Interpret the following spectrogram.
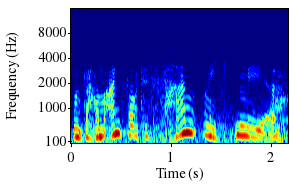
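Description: Radio play: frightened, dependent youngster, very high voice, rumbling background. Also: female voice, very animated, moderate pace. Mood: uneasy. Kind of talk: German radio drama acting. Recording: muffled, with rumbling noise.

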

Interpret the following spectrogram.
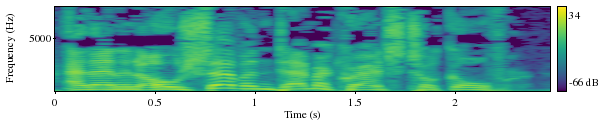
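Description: A man's voice: high voice, animated, fairly quick, a bit bright, dry recording, clean studio sound. Blunt, exasperated radio host man. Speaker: radio talk show host. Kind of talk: political call-in talk radio.

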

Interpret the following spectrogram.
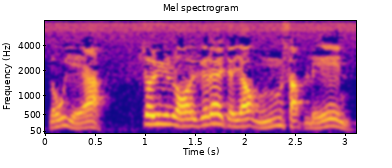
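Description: A woman voicing an obedient male household servant in a radio drama, who answers his master dutifully and calls out loudly to passers-by. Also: lowish voice, expressive, moderate pace, breathy edge. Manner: dutiful, then loud calling out.

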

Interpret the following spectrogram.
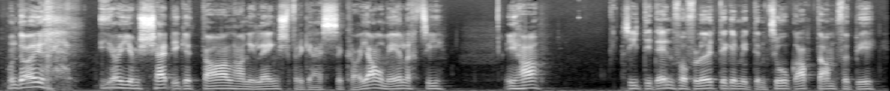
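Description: Low-voiced, cynical old Swiss man. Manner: halting, blunt, world-weary monologue. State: in pain, short of breath. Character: ailing, ruthless old rich returned emigrant, cynical. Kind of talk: radio drama acting in Swiss-coloured German.

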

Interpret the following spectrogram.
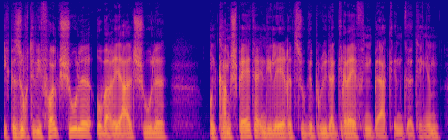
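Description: An actor playing a formal German merchant in a documentary radio drama, reading out a letter in a measured, matter-of-fact way. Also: male voice, sits low, no room sound, lightly acted. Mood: formal, polite.

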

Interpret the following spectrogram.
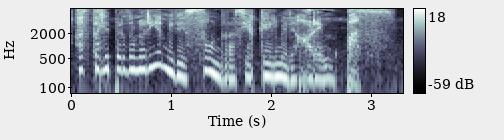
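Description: A woman's voice: medium pitch, expressive, a little mellow, slightly rough. An actress playing a troubled, proud young woman in love in a radio drama, speaking earnestly. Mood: tender, wistful. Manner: deliberate, earnest. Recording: faint music behind the voice.

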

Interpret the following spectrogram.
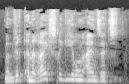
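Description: A man playing a shrewd, deferential court adviser in a radio drama, with a raspy, gravelly voice. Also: sits high, a little fast, darkish tone. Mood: sly, persuasive. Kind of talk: German radio drama acting.

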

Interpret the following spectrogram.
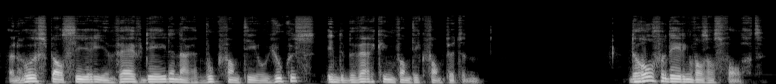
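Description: A man announces radio credits from a script. His voice is dark and husky at medium pitch, recorded with little room sound. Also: animated, moderate pace, dry recording.

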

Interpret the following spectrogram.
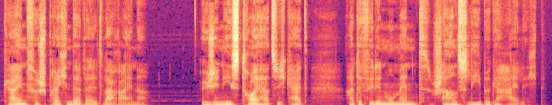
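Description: Male narrator for radio drama, low husky voice with gravelly edge. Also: a little slow, a little mellow.

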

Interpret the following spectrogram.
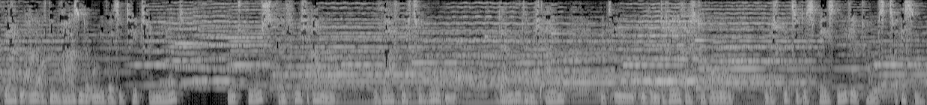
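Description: A reflective woman remembers the man she loved, with loud string music behind her. Her delivery is measured, scripted memoir narration in a radio play. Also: very deep voice. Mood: reminiscing. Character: reflective wife remembering her martial artist love.

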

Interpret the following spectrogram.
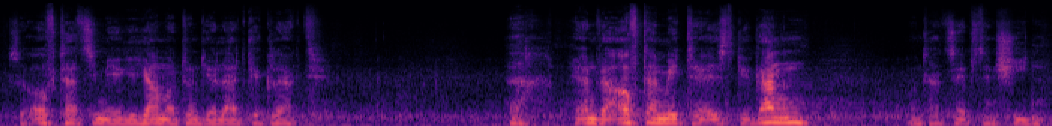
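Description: A man's voice: medium pitch, little pitch movement, a little fast, a little hiss or hum, close to an everyday voice. An actor playing a bitter, stern yet resigned father and husband in a radio play, formal and ponderous.

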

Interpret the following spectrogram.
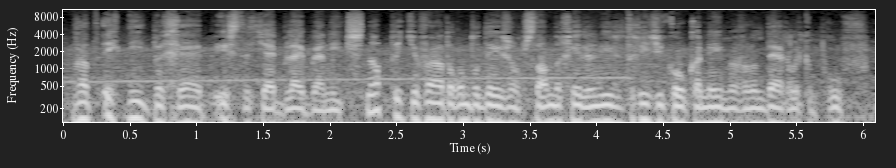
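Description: An actor playing a level-headed, sober friend who talks in a cool, terse, quietly challenging way in a Dutch radio drama. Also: male voice, fairly low pitch, steady tone, fast talker, noisy background, close to an everyday voice.

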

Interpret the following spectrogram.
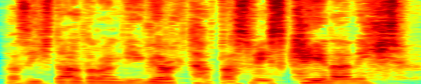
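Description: A man acting a coarse, pushy rustic suitor in a German radio drama, cursing in dialect with a rough, husky voice. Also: medium pitch, brisk, a bit bright, dry recording, faint music behind. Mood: agitated, insistent.

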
